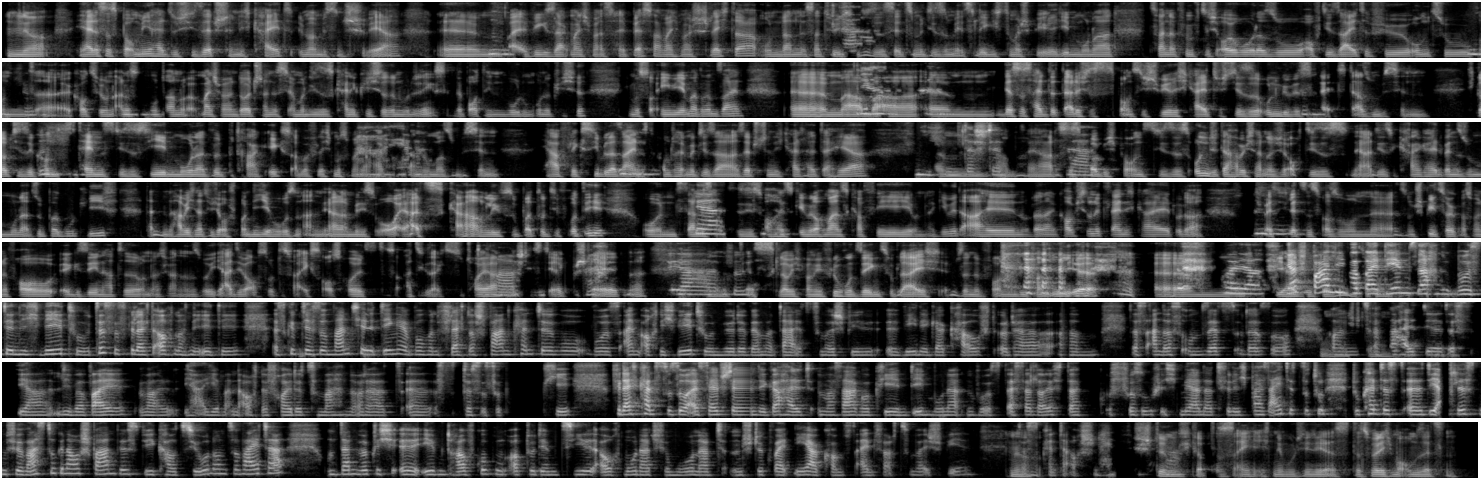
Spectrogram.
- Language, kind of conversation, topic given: German, advice, Soll ich jetzt eher sparen oder mein Geld lieber ausgeben?
- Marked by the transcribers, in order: laughing while speaking: "oh, ja, jetzt, keine Ahnung"; laughing while speaking: "frutti"; snort; laugh; laughing while speaking: "Familie, ähm"; unintelligible speech; other background noise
